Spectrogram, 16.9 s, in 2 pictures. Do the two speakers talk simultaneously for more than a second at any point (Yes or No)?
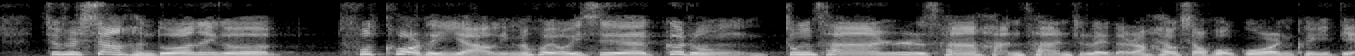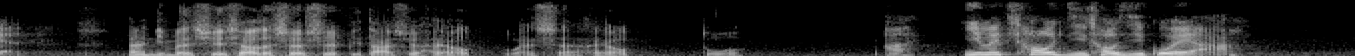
No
